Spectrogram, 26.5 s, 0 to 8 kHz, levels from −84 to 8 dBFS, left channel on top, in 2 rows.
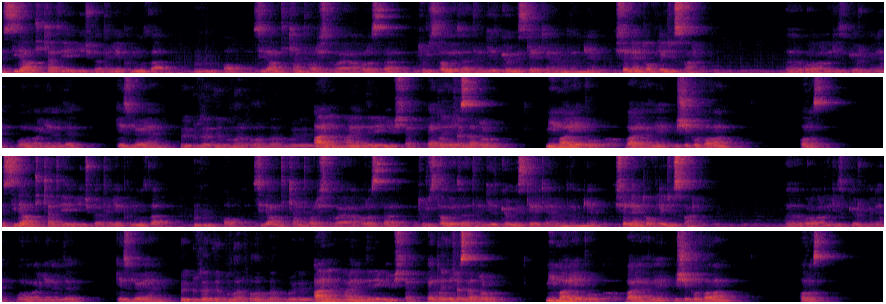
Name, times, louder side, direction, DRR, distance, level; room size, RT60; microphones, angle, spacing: voice 1, 0.0-2.4 3.3-3.5 3.8-10.5 11.7-14.4 15.0-15.7 17.9-20.6 21.4-24.1 25.2-25.5, right 1 dB, 15° right, -3 dB, 0.4 m, -35 dB
sound 1, 2.5-12.2, left 1 dB, 60° left, 0.3 m, -51 dB
voice 2, 2.9-3.2 15.9-17.9 18.2-18.8 19.8-20.6 23.6-24.0, right 2 dB, 80° right, 1 dB, 0.5 m, -39 dB
3.1 x 2.3 x 2.2 m, 0.88 s
head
